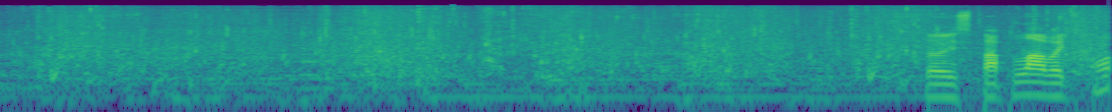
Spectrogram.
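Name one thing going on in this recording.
Water splashes softly as someone swims.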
